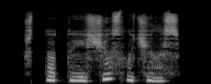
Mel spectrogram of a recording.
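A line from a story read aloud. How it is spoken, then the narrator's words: Quiet question. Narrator (Russian): тихо спросила Хавея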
